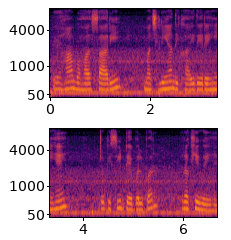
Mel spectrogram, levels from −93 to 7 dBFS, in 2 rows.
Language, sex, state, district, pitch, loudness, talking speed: Hindi, female, Bihar, Begusarai, 160 Hz, -26 LUFS, 135 wpm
